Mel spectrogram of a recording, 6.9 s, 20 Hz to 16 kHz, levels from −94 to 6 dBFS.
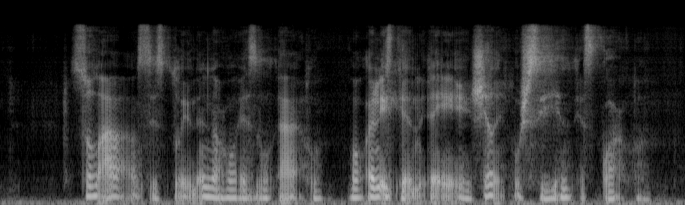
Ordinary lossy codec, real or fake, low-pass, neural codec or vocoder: AAC, 96 kbps; fake; 9.9 kHz; autoencoder, 22.05 kHz, a latent of 192 numbers a frame, VITS, trained on many speakers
